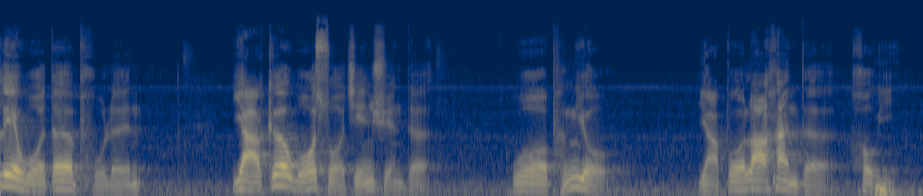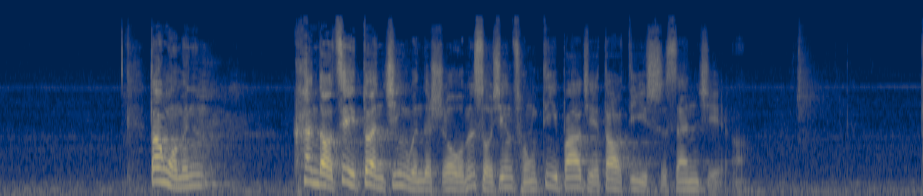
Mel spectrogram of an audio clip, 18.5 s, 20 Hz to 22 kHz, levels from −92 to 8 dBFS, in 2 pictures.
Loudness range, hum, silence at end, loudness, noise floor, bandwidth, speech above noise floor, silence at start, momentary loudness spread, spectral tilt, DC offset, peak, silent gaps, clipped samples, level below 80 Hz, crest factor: 7 LU; none; 1.2 s; -32 LUFS; -61 dBFS; 15.5 kHz; 29 dB; 0 s; 17 LU; -4.5 dB/octave; under 0.1%; -12 dBFS; none; under 0.1%; -62 dBFS; 22 dB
